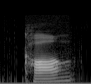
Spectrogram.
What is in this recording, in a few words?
"kang2", Chinese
